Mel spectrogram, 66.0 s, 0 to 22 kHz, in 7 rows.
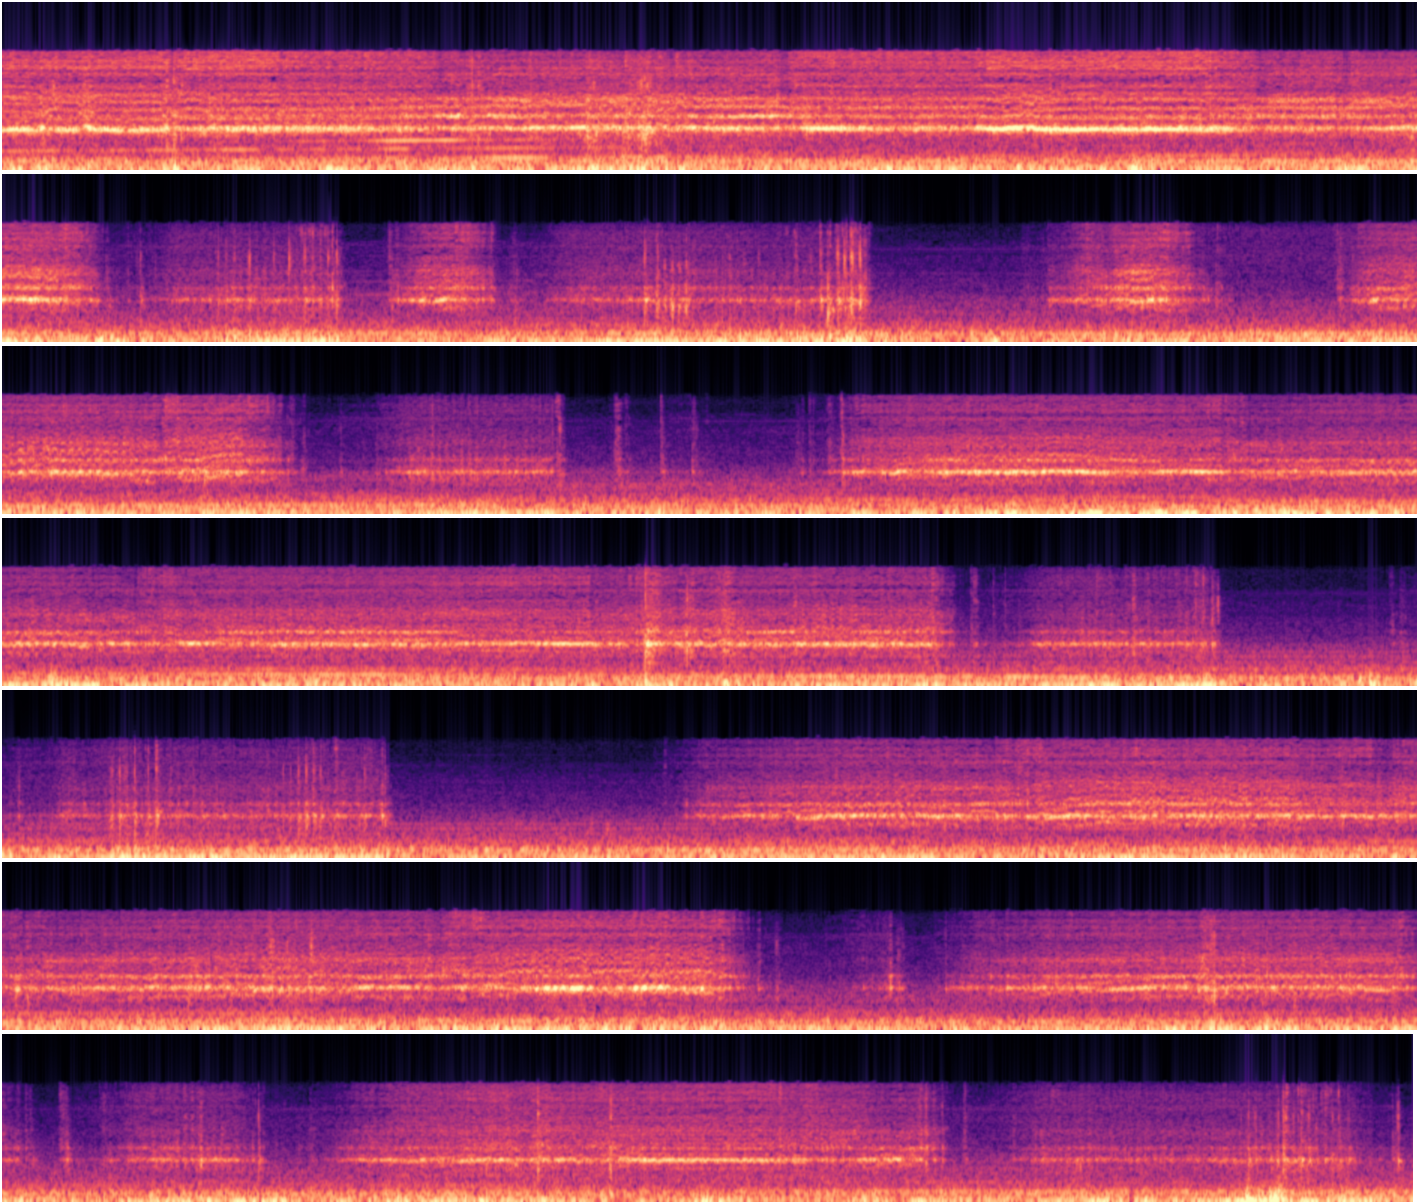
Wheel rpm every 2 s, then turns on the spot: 120, 120, 120, 120, 110, 20, 20, 20, 30, 50, 30, 10, 40, 60, 60, 60, 60, 30, 10, 30, 10, 40, 80, 70, 80, 80, 10, 70, 30, 30, 60, 30, 30.
10-16 20-22 34-42 56-58 62-66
